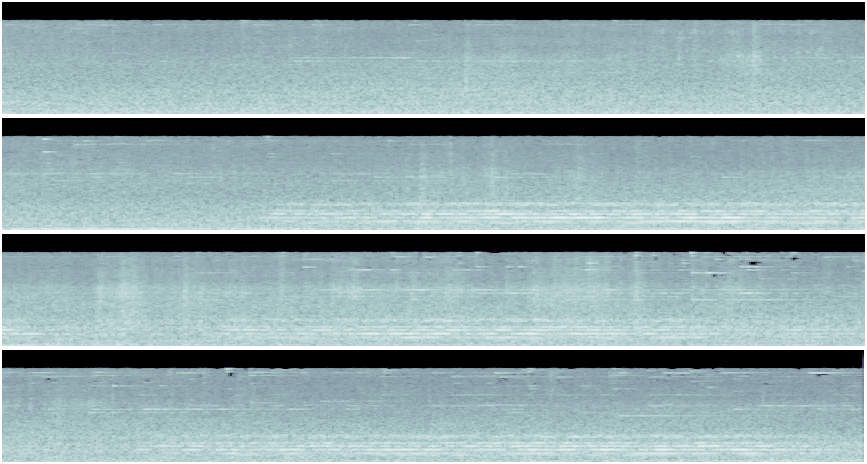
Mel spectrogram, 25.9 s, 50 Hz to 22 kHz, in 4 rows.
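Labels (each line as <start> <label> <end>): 0.0 Wind gusts blow with metallic bells and sacred singing in the background. 25.9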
